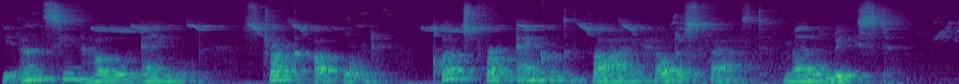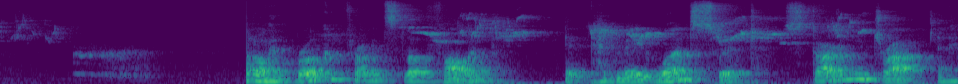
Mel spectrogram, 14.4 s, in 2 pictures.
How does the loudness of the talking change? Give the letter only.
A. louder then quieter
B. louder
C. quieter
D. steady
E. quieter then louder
D.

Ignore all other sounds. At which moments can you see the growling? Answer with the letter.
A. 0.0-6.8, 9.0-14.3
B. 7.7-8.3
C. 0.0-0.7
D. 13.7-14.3
B.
